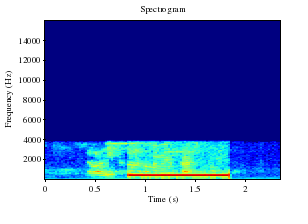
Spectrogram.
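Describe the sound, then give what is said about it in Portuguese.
An unanswered phone call gives one long, steady ringback tone, a loud mid-pitched drone that cuts off abruptly. A brief voice is heard just before it. “Ai, essa louca não atende. Mas ela tá ligando.”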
